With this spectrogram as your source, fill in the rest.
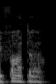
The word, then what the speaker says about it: Fata: Yeah, and actually I pronounced it wrong because I pronounced the A 2 different ways. It'd be Fata. Okay. Fata. Because there's only Luke, you are my Fata. All the vowels only have one pronunciation.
